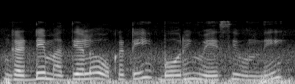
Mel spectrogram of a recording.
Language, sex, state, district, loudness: Telugu, female, Telangana, Komaram Bheem, -15 LUFS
